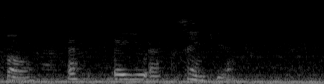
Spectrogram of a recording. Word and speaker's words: faux: this like in a faux leather how do you spell faux f-a-u-x thank you it's not pronounced fox which a lot of students think that how you pronounce it um so it's f-a-u-x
